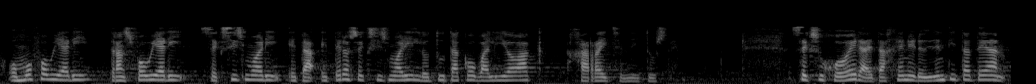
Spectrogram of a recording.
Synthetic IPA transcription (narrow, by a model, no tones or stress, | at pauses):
o̞mo̞fo̞β̞iaɾit̪ɾansfo̞β̞iaɾise̞ksizmo̞aɾie̞t̪aʔe̞t̪e̞ɾo̞se̞ksizmo̞aɾilo̞t̪ut̪ako̞βalio̞ak | ʝarajt͡se̞nd̪it̪ust̪e̞̥ | se̞ksuxo̞e̞ɾae̞t̪aʝe̞ne̞ɾo̞iðe̞nt̪it̪at̪e̞an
